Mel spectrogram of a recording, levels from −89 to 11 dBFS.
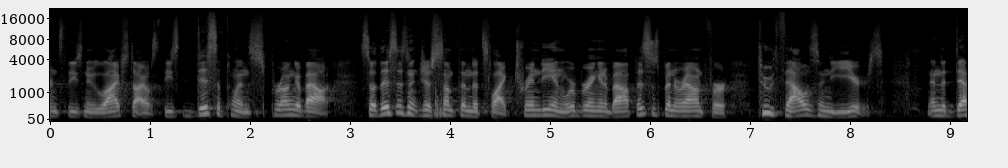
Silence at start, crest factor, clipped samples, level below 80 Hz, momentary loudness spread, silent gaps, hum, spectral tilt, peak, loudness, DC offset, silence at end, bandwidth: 0 s; 22 dB; under 0.1%; under -90 dBFS; 11 LU; none; none; -4 dB/octave; -20 dBFS; -41 LUFS; under 0.1%; 0 s; over 20 kHz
